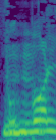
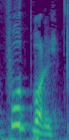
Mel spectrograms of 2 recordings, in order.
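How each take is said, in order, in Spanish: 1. El acento está en la última sílaba. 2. El acento está en la primera sílaba. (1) "En México lo pronunciamos como se pronunciaría en inglés, ... es una palabra aguda que termina en L y no lleva acento" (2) "Pero en España, por ejemplo, dicen fútbol. Y lleva acento"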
